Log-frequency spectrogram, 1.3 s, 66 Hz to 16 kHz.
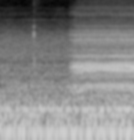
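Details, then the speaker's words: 2011 International DuraStar 4300 with Meritor Wabco hydraulic ABS, pump motors commanded individually: rear motor silent and dead, front pump motor whirs steadily at an even pitch over a low hum, running normally, 2000 psi. "can hear the front motor going. So the rear motor definitely is dead."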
